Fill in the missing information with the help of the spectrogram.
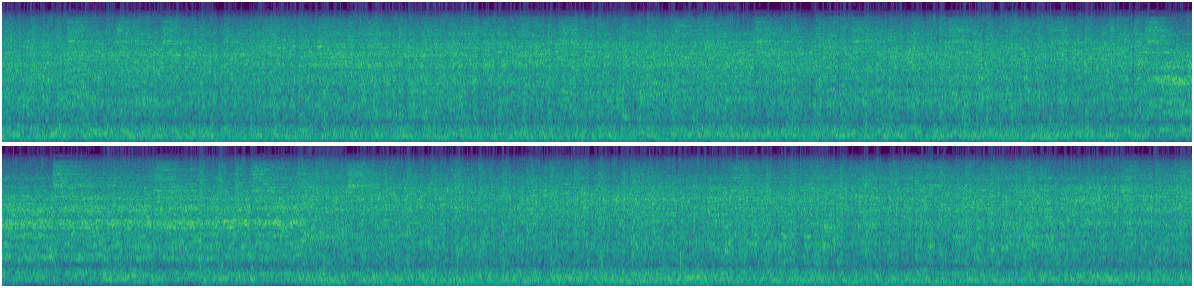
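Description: Crust punk band playing live at full volume: guitars and a drum kit in a dense wall of sound, with a screamed lead vocal. The lowest notes drop away for a few seconds around the middle before the full band comes back in.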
